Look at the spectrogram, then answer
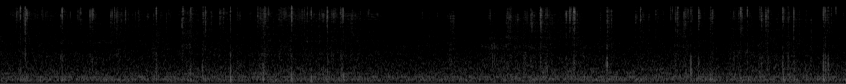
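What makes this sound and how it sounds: Short blue-painted nails tap and scratch a dark blue soft shirt bunched on a table and covered in small silver paillette studs. The result is a quiet, steady patter of bright, crisp clicks and light scratchy rustles, with a faint low hum underneath.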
